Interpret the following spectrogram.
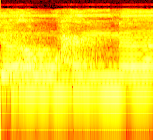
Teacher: او اور حی واولین اور یائلین ہیں، دونوں مثالیں موجود ہیں لین کی، نرمی سے پڑھیں گے اور زیادہ لمبا نہیں کر سکتے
